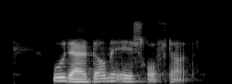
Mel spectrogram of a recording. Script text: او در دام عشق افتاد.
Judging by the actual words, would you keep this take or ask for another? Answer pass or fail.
pass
